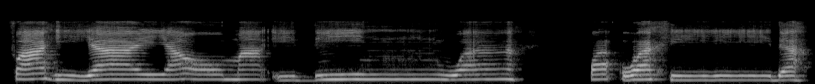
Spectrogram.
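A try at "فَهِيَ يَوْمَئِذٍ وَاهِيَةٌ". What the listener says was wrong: Nah, ini bukan yauma idzin, tetapi kalau ketemu waw kan jadi melebur. Jadi yauma idziu.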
